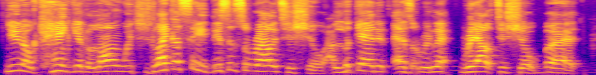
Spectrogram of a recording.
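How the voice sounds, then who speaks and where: With faint music behind her, a woman hosting a recap show talks briskly in a slightly hoarse voice pitched on the high side. Her commentary is casual and rambling, warm, conversational, and repetitive.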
